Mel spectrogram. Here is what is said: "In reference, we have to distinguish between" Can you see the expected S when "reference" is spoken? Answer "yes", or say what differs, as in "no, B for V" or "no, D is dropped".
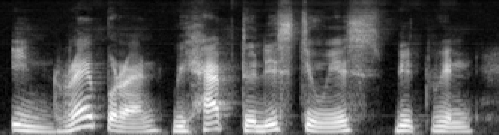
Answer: no, S is dropped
